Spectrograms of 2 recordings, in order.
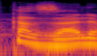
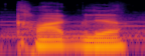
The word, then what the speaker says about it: Calaglia: Eu até chamo Casalia, mas eles chamam de Claglia. A pronúncia. Huh?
